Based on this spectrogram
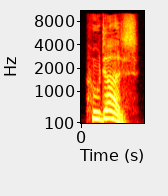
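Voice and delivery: high, bright and breezy; bright villain. A narrator's reading. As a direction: toss it off cheerfully, a menacing villain. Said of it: "says Skem brightly".

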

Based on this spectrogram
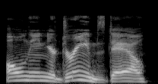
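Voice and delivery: loud, scornful comeback; loud dismissive holler; yelled retort. A narrator's reading. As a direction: yell it back over your shoulder. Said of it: "Phyllis yelled".

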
